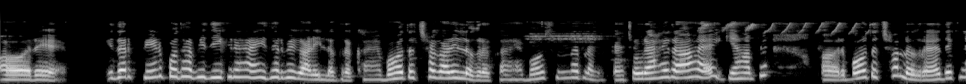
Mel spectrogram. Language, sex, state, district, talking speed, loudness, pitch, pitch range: Hindi, female, Bihar, Araria, 235 wpm, -15 LUFS, 285 Hz, 220-325 Hz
